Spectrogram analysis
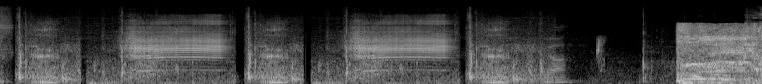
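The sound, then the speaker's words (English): A person imitates a pig grunting during a game of animal tennis, making a few rough, drawn-out snorting bursts with short breaks between them, followed by a loud burst of hiss at the end. “No, it's a pig and a sheep.”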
